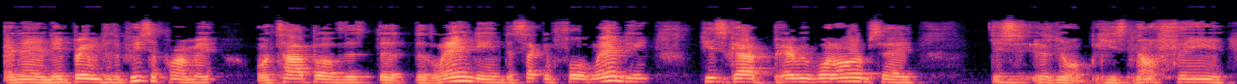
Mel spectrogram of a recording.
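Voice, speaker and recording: A man's voice: a little high, fairly quick, highs cut off. A man casually recapping a TV episode, rambling, stumbling over words and repeating himself, with loose slangy talk. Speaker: TV episode reaction vlogger.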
